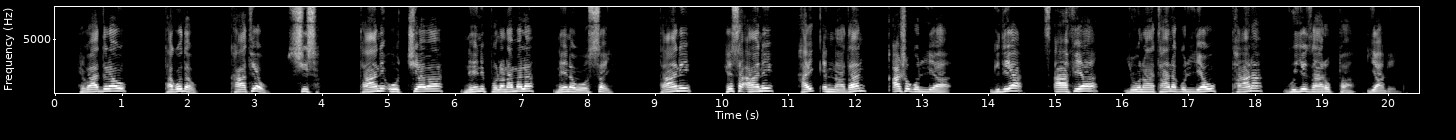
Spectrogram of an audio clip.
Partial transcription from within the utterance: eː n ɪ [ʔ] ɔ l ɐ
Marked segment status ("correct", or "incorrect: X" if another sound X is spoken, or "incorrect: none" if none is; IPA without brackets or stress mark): incorrect: p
